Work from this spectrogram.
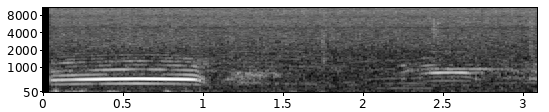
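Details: Cows mooing at night near Kyneton on 26 May 2023: one long, steady, low droning moo lasting about a second, then a quieter, shorter moo about two seconds later, over faint background rumble.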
